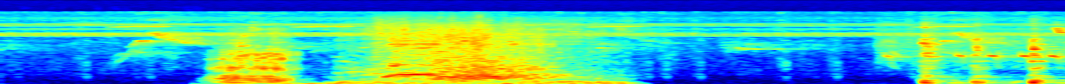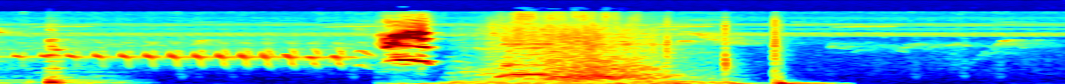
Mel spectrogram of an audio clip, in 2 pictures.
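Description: An ape grunts and roars loudly in bursts.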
